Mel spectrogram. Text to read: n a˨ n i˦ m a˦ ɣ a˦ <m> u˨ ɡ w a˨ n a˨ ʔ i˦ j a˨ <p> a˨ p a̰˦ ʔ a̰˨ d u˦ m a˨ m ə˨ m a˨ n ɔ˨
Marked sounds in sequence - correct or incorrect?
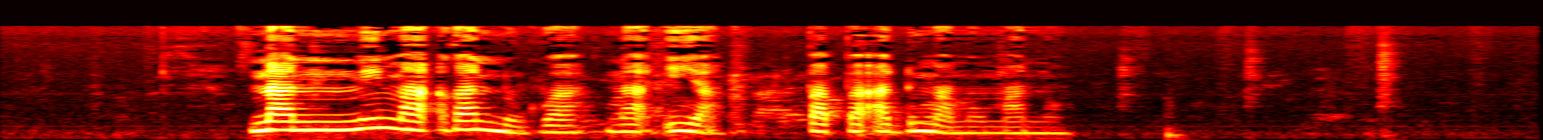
incorrect, correct

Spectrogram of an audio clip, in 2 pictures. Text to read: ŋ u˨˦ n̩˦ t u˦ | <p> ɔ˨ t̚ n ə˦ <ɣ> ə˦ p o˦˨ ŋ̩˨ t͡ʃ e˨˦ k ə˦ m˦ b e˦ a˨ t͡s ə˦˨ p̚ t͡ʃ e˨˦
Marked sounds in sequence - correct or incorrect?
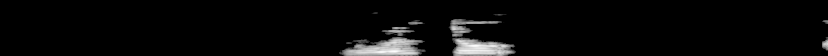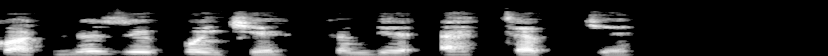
incorrect, incorrect

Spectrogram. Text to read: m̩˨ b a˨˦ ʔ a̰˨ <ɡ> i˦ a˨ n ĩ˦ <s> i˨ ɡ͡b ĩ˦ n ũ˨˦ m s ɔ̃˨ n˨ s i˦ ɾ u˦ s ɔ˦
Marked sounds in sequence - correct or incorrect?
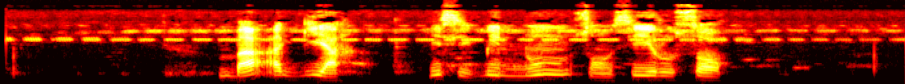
correct, correct

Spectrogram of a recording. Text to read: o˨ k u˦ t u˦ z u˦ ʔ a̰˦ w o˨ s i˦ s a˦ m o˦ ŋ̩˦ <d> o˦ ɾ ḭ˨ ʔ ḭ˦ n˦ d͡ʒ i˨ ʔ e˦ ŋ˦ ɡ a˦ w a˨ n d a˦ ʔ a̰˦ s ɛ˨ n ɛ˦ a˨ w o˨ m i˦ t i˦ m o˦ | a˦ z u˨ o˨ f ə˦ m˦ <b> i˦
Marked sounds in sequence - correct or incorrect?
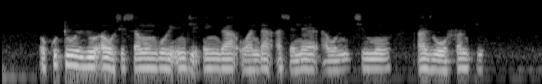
incorrect, incorrect

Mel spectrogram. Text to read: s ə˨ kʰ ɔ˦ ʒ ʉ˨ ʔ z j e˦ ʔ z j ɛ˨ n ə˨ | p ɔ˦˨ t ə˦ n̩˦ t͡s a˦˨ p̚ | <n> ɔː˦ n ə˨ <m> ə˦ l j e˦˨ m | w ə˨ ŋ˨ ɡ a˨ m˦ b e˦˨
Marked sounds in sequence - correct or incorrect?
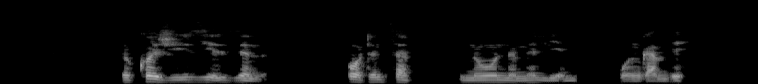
correct, correct

